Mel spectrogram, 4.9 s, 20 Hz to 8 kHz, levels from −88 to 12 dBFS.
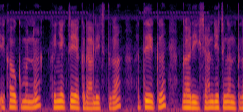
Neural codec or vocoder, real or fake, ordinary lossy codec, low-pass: none; real; none; 7.2 kHz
